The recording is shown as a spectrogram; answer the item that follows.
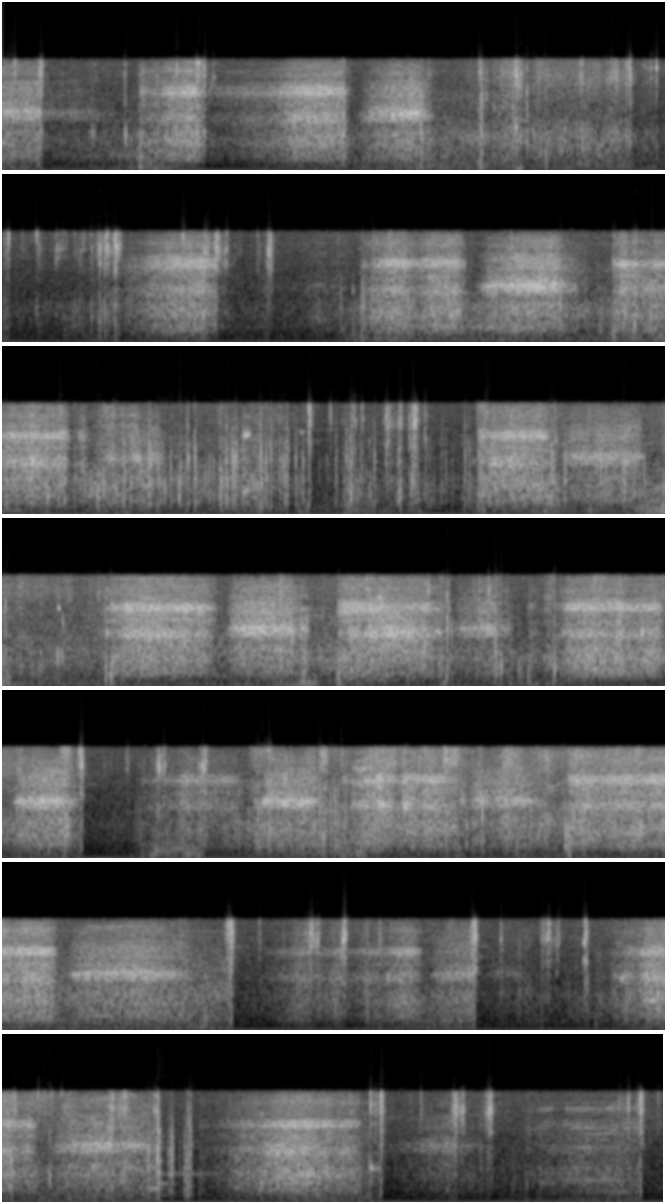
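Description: A person breathing hard and fast close to the microphone, quick breaths in and out about once a second with a few short pauses, like panting from exertion.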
